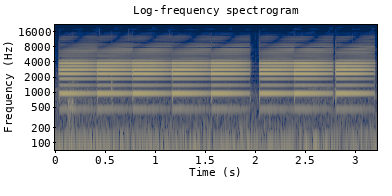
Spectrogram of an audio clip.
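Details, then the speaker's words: ACE 400 metal detector with the coil swept over a silver coin reading 75 or higher on target ID: a repeated high-pitched bell tone pulsing about once a second. This is the high-tone target signal. "there's your high tone or your bell tone and let's go back over the other two real quick so you can hear them high tone mid tone low tone"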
